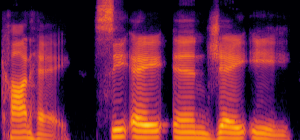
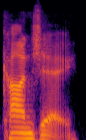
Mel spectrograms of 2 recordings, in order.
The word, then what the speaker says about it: Canje: It looks like Canje, Canje, but they pronounce it Conjay.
